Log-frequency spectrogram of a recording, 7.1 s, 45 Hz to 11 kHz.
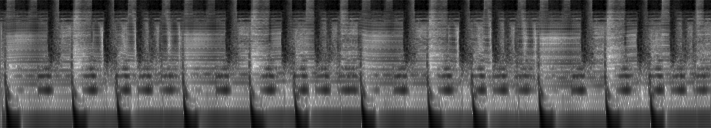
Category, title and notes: Music > Multiple instruments
SHORT BASIC URBAN JUNGLE LOOP 132 BPM
Quick beat made in FL11, basic pattern made out of random percussion samples. Random plugins used on the master buss.
132, bpm, jungle, LOOP, urban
